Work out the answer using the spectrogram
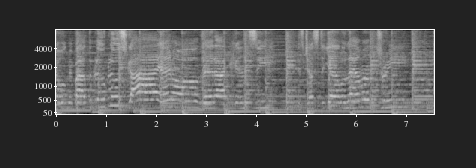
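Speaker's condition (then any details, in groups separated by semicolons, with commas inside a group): No condition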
